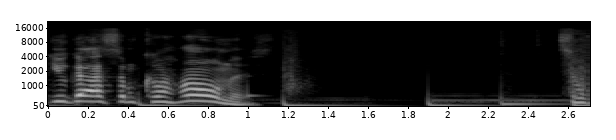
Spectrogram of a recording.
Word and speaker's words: cojones: Fight like you got some cojones. Some cojones.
